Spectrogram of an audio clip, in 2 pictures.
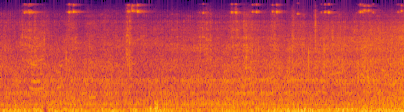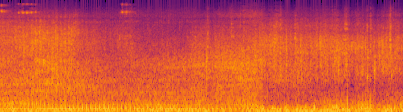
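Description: Wind rushing over the camera microphone and tyre rumble from a mountain bike rolling downhill on a paved road, getting louder from about three seconds in as speed builds. A motorbike's engine hum passes about halfway through.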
